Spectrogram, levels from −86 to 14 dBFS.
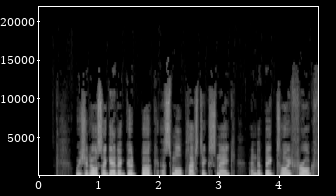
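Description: Speech with generation loss all the way through: swirly, hollow, smeared consonants, likely from being re-encoded as 64 kbit/s MP3 about three times over.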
